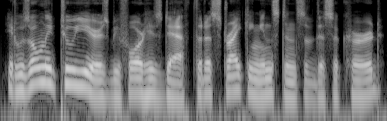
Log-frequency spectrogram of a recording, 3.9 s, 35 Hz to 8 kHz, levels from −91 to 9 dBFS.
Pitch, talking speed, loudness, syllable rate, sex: 125 Hz, 230 wpm, -19 LUFS, 6.2 syllables/s, male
